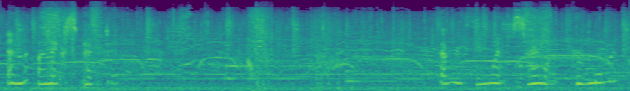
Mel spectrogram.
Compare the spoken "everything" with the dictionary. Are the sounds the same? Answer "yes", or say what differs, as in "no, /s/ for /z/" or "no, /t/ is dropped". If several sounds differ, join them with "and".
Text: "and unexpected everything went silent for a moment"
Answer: yes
